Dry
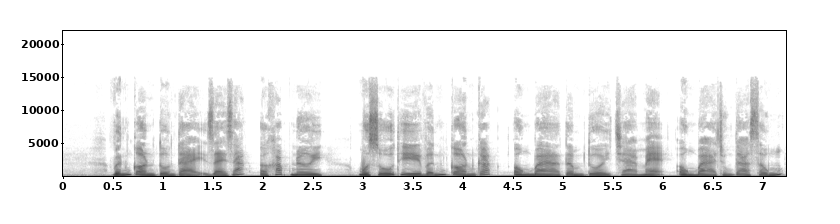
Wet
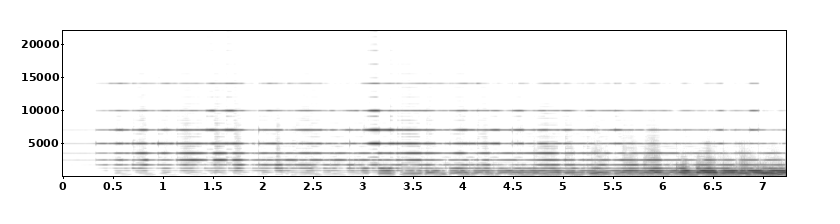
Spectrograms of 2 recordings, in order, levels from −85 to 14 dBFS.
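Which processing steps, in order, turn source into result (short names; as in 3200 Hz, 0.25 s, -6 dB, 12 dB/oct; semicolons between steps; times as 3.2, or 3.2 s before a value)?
frequency quantiser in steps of 6 st; gate with hold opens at -34 dBFS; band-pass sweep 5200 Hz -> 480 Hz, 4.5–6.96; transient shaper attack -9 dB, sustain +6 dB; high-pass sweep 2300 Hz -> 580 Hz, 1.53–4.21; repeats that get brighter 0.24 s, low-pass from 400 Hz, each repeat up 1 oct, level 0 dB; gain +9 dB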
